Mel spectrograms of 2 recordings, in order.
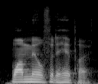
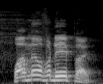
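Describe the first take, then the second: First: Lightly voiced low bidder; voice in the back. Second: Raised-pitch replay of the bid; emphatic repeat. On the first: Retelling a bid from the back of the room, low and understated. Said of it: "Hear a voice in the back". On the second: Retold or imitated. Storyteller replaying the big bid to stun listeners, emphatic. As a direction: repeat the bid higher, for impact.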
